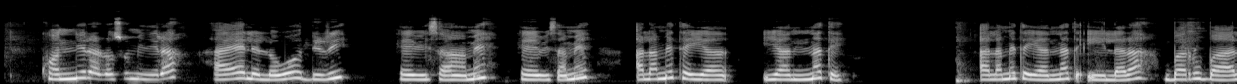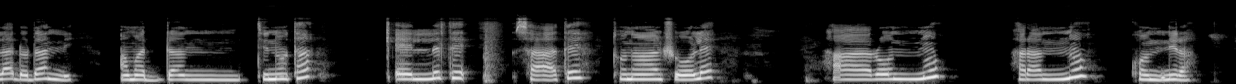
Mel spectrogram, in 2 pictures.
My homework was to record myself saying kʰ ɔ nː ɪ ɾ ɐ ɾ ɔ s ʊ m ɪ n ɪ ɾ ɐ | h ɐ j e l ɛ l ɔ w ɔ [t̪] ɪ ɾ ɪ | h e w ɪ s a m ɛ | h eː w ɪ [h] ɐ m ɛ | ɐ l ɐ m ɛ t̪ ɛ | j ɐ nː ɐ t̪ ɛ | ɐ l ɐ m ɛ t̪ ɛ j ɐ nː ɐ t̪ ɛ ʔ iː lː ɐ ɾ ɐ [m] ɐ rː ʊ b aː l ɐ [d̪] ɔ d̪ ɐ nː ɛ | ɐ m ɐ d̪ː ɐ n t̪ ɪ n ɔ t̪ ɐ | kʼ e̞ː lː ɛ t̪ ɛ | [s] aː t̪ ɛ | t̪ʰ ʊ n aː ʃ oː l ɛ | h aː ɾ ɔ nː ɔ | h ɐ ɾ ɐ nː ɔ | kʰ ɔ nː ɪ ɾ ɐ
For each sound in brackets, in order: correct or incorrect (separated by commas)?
incorrect, incorrect, incorrect, correct, correct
